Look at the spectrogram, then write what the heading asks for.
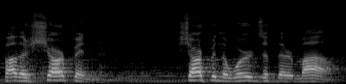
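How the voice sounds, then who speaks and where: A man's voice: fairly high pitch, expressive, vocal fry. Pastor guy in his 30s preaching, kinda rambly with lots of restarts, gets fired up praying, faint music behind. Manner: loose, halting, repeats and restarts phrases, rising to fervent prayer. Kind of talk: sermon and congregational prayer. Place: large church stage, indoors.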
